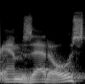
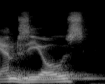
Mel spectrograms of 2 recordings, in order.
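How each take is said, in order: First: The letter Z is said the Canadian way, 'zed'. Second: The letter Z is said the non-Canadian way, 'zee'.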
